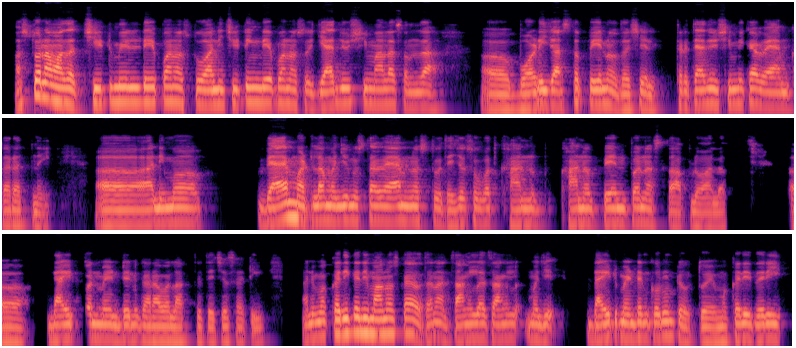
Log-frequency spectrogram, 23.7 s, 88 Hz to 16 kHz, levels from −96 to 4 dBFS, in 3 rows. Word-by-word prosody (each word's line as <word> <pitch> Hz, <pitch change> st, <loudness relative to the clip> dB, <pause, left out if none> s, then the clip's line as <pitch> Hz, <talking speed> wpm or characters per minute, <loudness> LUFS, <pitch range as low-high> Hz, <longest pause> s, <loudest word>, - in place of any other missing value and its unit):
असतो 210 Hz, -, +4 dB
ना 185 Hz, -, +8 dB
माझा 150 Hz, -3 st, +7 dB
चीट 145 Hz, +2 st, 0 dB
मील 155 Hz, 0 st, +4 dB
डे 155 Hz, 0 st, +4 dB
पण 160 Hz, 0 st, +2 dB
असतो 145 Hz, -2 st, -1 dB
आणि 135 Hz, 0 st, +4 dB
चीटिंग 150 Hz, +2 st, 0 dB
डे 150 Hz, -, +4 dB
पण 145 Hz, 0 st, -1 dB
असतो. 130 Hz, -2 st, -4 dB
ज्या 125 Hz, +2 st, +2 dB
दिवशी 145 Hz, +1 st, -1 dB
मला 140 Hz, 0 st, 0 dB
समजा 125 Hz, -2 st, -2 dB, 0.5 s
अ, -, -, -9 dB, 0.3 s
बॉडी 120 Hz, +3 st, +3 dB
जास्त 130 Hz, +1 st, 0 dB
पेन 140 Hz, 0 st, +3 dB
होत 120 Hz, -5 st, -2 dB
असेल, 110 Hz, -1 st, -2 dB, 0.2 s
तर 130 Hz, -1 st, -3 dB
त्या 135 Hz, 0 st, +3 dB
दिवशी 140 Hz, -1 st, 0 dB
मी 140 Hz, 0 st, -1 dB
काय 145 Hz, +1 st, +2 dB
व्यायाम 120 Hz, -2 st, +1 dB
करत 110 Hz, -1 st, -5 dB
नाही. 95 Hz, -2 st, -7 dB, 0.5 s
अ, -, -, -6 dB, 0.5 s
आणि 120 Hz, +1 st, +1 dB
मग 125 Hz, 0 st, 0 dB, 0.7 s
व्यायाम 130 Hz, +5 st, +6 dB
म्हटला 135 Hz, -1 st, +3 dB
म्हणजे 135 Hz, 0 st, +2 dB
नुसता 135 Hz, 0 st, -1 dB
व्यायाम 135 Hz, 0 st, +2 dB
नसतो. 130 Hz, -2 st, -4 dB
त्याच्यासोबत 120 Hz, +1 st, -5 dB
खाणं 115 Hz, +1 st, -4 dB, 0.2 s
खाणं 120 Hz, +1 st, -2 dB
पेन 120 Hz, +1 st, 0 dB
असतं 115 Hz, -2 st, -6 dB
आपलं 105 Hz, +1 st, -5 dB
आलं. 100 Hz, 0 st, -5 dB, 0.7 s
अ, -, -, -4 dB, 0.5 s
डायट 120 Hz, 0 st, 0 dB
पण 130 Hz, -1 st, 0 dB
मेंटेन 120 Hz, -1 st, -1 dB
करावं 110 Hz, -1 st, 0 dB
लागतं 110 Hz, 0 st, -5 dB
त्याच्यासाठी 105 Hz, 0 st, -7 dB, 0.4 s
आणि 125 Hz, +3 st, -1 dB
मग 140 Hz, +1 st, +1 dB
कधी-कधी 160 Hz, +2 st, +5 dB
माणूस 155 Hz, 0 st, +3 dB
काय 160 Hz, -1 st, +2 dB
होता 120 Hz, -3 st, -2 dB
ना, 135 Hz, -1 st, -2 dB
चांगलं-चांगलं 125 Hz, +2 st, -2 dB
म्हणजे 120 Hz, -1 st, -3 dB, 0.4 s
डायट 125 Hz, +3 st, +2 dB
मेंटेन 130 Hz, 0 st, +1 dB
करून 135 Hz, +2 st, 0 dB
ठेवतोय. 110 Hz, -2 st, -3 dB
मग 110 Hz, 0 st, -3 dB
कधीतरी 125 Hz, 0 st, +1 dB
125 Hz, 175 wpm, -23 LUFS, 120-140 Hz, 0.7 s, ना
